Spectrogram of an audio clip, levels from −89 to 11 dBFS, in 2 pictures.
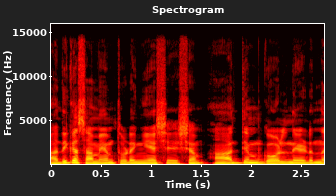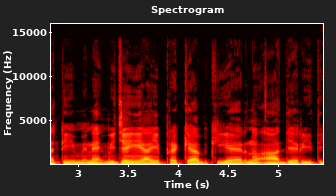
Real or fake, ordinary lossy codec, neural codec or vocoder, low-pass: real; none; none; 14.4 kHz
